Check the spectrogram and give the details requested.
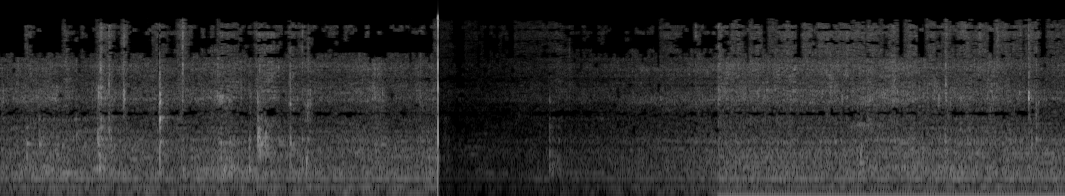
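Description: Chicken frying in oil in a clay handi, sizzling with spatula scrapes over a steady low hum. A sharp click about three seconds in cuts the sound off abruptly, and it comes back faint. A loud, steady, very low hum then sets in about five and a half seconds in.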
